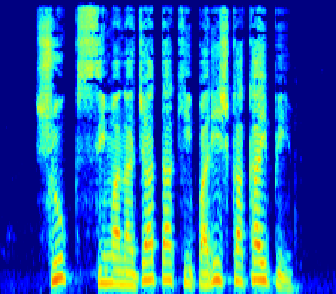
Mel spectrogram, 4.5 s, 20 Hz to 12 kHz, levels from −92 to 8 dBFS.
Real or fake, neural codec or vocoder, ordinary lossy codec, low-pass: real; none; MP3, 96 kbps; 10.8 kHz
